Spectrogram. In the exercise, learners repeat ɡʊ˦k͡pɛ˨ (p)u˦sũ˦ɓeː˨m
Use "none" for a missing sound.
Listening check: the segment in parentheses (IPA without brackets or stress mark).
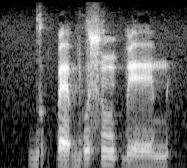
b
